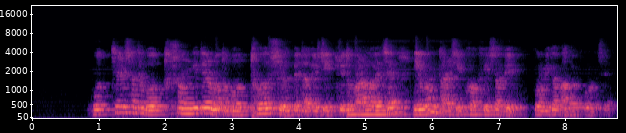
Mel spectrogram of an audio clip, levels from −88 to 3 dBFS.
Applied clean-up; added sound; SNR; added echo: neural separator model SepFormer DNS4.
